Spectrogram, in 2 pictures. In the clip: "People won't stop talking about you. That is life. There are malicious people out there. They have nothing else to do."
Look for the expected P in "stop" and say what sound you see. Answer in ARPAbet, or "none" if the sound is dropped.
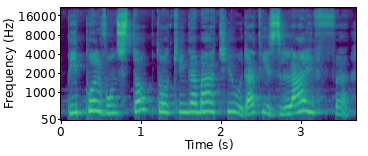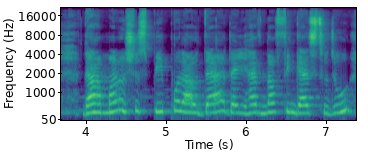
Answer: P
